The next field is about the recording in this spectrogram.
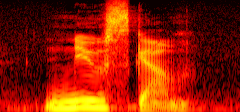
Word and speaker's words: Newsom: And just when I thought I was done with Gavin Newsom, and just for the record, the name is pronounced Newsom.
